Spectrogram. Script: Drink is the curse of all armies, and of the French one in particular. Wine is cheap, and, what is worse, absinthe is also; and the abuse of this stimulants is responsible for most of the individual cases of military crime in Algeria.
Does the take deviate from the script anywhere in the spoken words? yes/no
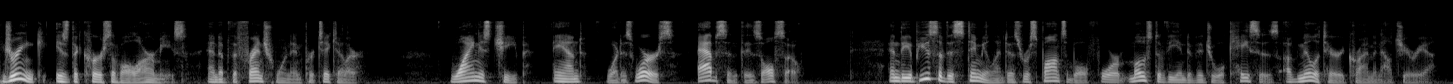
yes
